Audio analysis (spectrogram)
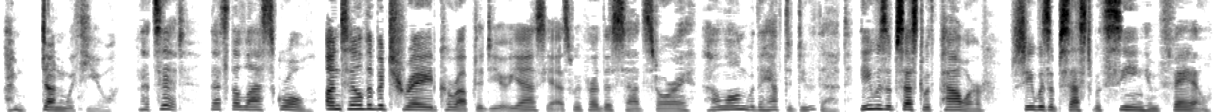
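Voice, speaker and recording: A woman acts out a young female vampire noblewoman from a fantasy video game. Her voice sits fairly low and is recorded close and dry. She is wry and guarded, with an old hurt under earnest words. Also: normal speed, few pauses, darkish tone, no room sound, natural voice. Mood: bitter. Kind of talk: video game character dialogue.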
